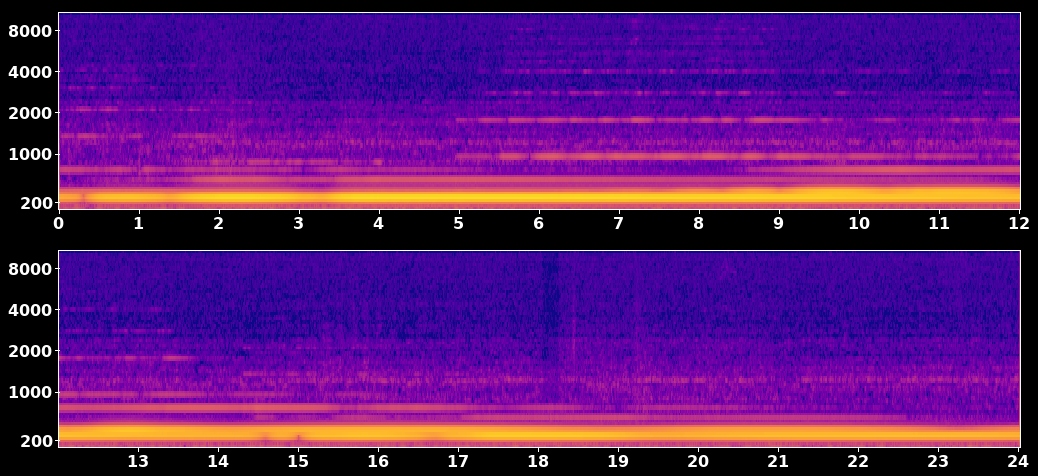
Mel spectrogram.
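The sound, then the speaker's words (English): A singing bowl rubbed around its rim with a silicone mallet gives a steady, sustained ringing drone with soft overtones, swelling slightly and holding loud for the whole stretch with no talk. “rub the mallet, it's like a silicone rubber mallet, around the outside of the bowl. It gives a very singing sound, so it's a very ethereal, meditative sound.”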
